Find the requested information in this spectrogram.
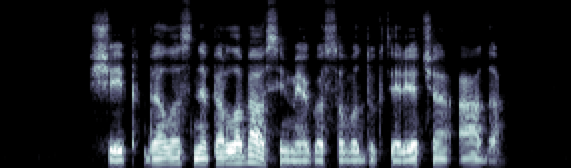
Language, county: Lithuanian, Vilnius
